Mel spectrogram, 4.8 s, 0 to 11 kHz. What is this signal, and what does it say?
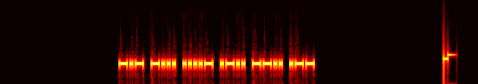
Morse code, heard as a keyed tone, about 42 wpm, 700 Hz. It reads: KB4LZW
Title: USA Call Signs - 3x Character Spacing - 45wpm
